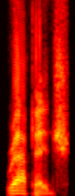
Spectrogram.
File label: "wrappage", American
